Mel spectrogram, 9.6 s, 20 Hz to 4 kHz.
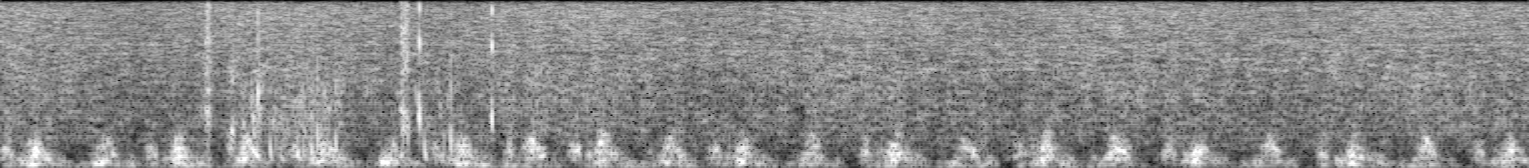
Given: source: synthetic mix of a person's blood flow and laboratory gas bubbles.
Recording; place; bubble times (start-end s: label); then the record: Doppler ultrasound of blood flow; precordium
1.27-1.33 s: bubbles
1.41-2.14 s: bubbles
2.49-2.86 s: bubbles
3.04-3.11 s: bubbles
3.15-3.24 s: bubbles
From the record:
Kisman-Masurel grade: 221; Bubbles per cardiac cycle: several, 3 to 8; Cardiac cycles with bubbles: 10 to 50%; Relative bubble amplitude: barely perceptible (0.100 to 0.250); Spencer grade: 2 (many but less than half of the cardiac periods contain bubble signals, singularly or in groups); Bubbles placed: only in the low amplitude regions of the cardiac cycle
